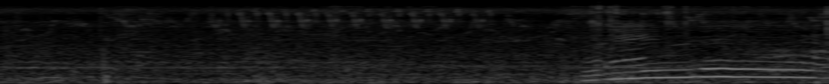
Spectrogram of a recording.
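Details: Goat giving a single drawn-out bleat that rises at the start and then holds a steady, nasal tone for over a second, following a stretch of quiet outdoor background noise.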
